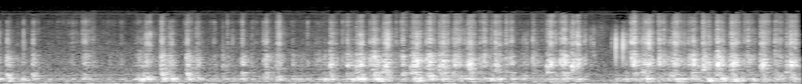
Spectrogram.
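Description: A wooden stylus scratches fine lines into a flower on a flat black-coated scratch art paper card lying on a table. Quiet, rapid, uneven strokes rasp and scrape with a bright, papery texture, pausing briefly near the six-second mark before resuming.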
